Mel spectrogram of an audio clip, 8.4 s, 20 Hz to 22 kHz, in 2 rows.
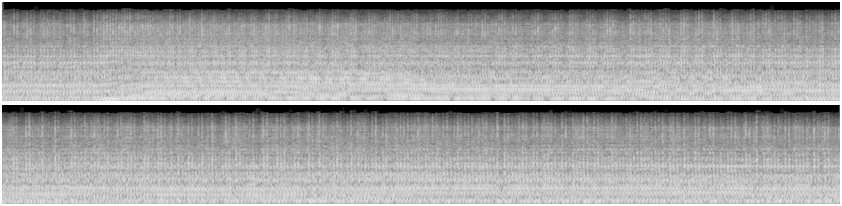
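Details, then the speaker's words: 1974 Indian ME100 two-stroke barn-find motorcycle, long sat, first start after cleanup: fires up and settles into a fast, buzzy, steady idle noticeably too high. "hey it runs so um it's idling a little high I'm going to work on that"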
